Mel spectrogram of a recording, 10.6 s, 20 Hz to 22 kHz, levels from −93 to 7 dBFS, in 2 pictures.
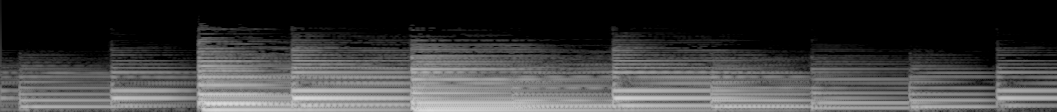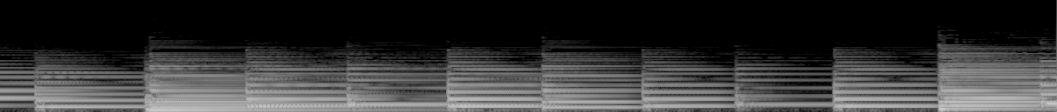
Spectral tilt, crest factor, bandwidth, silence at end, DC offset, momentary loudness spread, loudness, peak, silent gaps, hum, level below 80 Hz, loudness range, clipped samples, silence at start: -11 dB/octave; 18 dB; 5.4 kHz; 0 s; under 0.1%; 15 LU; -20 LUFS; 0 dBFS; none; none; -36 dBFS; 9 LU; under 0.1%; 0 s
